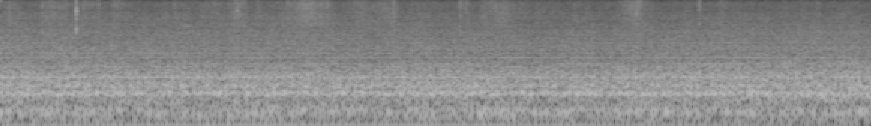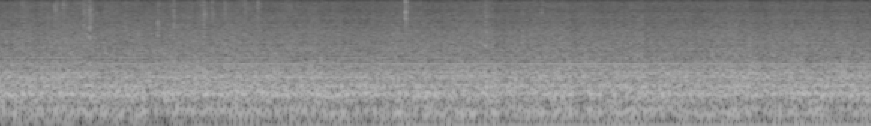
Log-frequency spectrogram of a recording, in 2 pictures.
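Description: Jet engines roar steadily inside an airliner cabin.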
